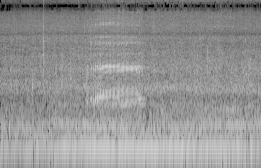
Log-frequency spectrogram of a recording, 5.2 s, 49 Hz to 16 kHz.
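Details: 1928 Ford Model A Roadster pickup four-cylinder, same setup as a 1930 Model A: low, steady, even beat ticking over at idle with no knocks or rattles; normal idle.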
